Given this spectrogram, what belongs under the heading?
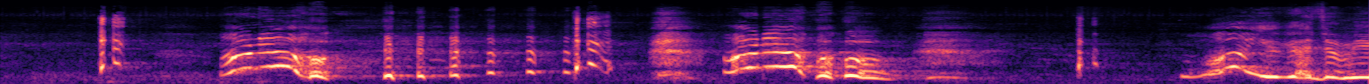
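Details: Short squeaky catches from a breastfed baby mixed with giggles and an adult's laughter during play, after the breastfeeding mother drank coffee; squeaky hiccups.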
